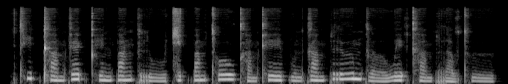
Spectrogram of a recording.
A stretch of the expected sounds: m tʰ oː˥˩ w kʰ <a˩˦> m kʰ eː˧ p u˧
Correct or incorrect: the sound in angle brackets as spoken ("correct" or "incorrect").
incorrect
